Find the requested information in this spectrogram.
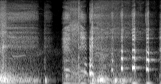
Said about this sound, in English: I'm breathing heavy here for no reason. I'm sitting down pizza. And I'm breathing heavy over pizza.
